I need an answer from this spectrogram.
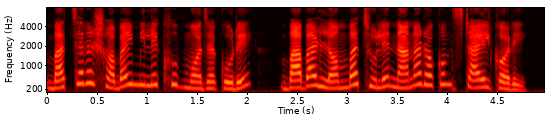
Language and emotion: Bengali, neutral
